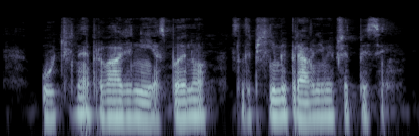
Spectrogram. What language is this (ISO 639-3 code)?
ces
